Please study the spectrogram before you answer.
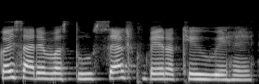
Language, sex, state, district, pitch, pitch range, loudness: Hindi, female, Jharkhand, Palamu, 250 Hz, 240-280 Hz, -14 LUFS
